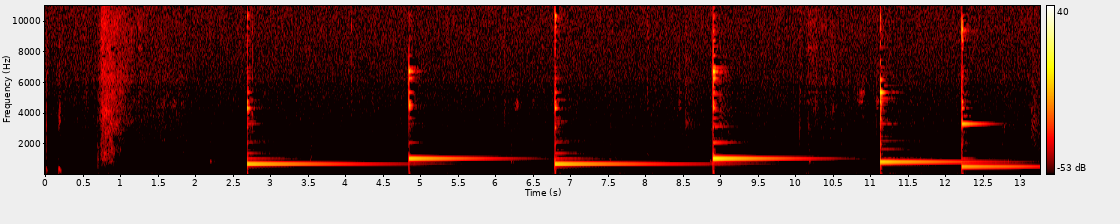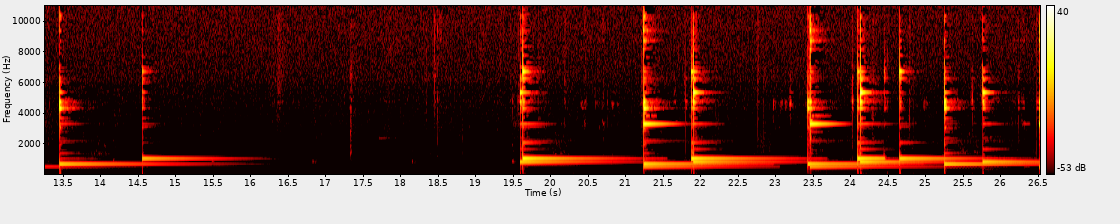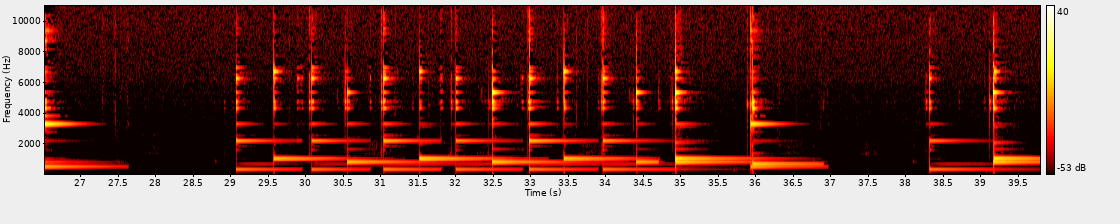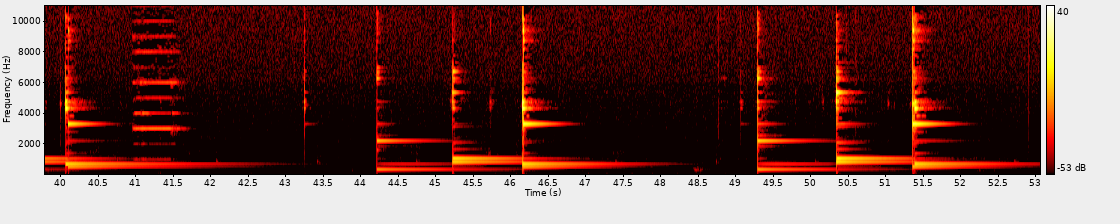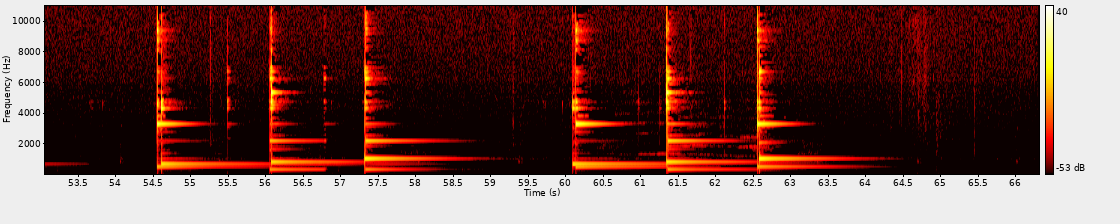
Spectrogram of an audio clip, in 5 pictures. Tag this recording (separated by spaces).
thumb-piano plucked tone kalimba african musical-instruments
